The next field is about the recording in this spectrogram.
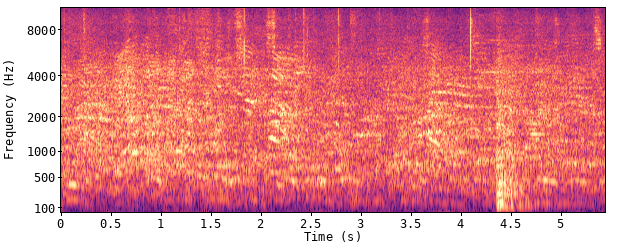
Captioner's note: audience chattering continues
